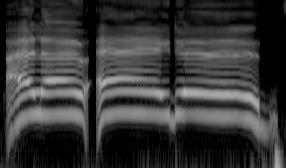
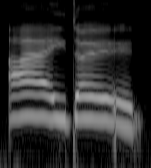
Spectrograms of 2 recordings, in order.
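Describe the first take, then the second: First: High, drawn-out mock British accent; exaggerated British greeting, stretched like a drunk. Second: Lightly imitated drunk, higher pitch; high, drawn-out drunk impression; drunk person. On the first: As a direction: put on a hammy, high-pitched British accent. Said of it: "a British accent just sounds like anyone who's drunk". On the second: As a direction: stretch it out like a mock drunk. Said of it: "sounds like anyone who's drunk". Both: Shown as a demonstration.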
